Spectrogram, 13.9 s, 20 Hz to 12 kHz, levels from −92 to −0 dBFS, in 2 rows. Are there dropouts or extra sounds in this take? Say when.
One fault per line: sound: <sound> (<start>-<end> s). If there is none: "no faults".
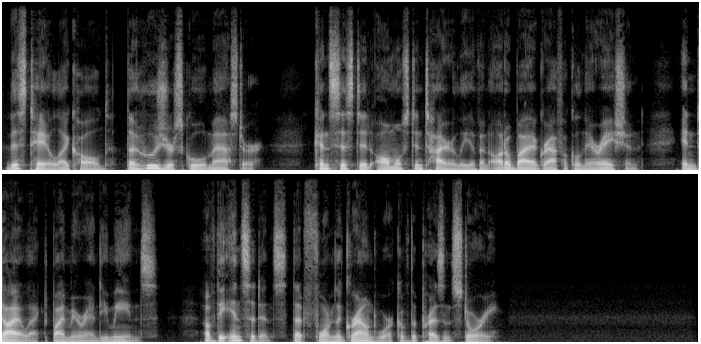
no faults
